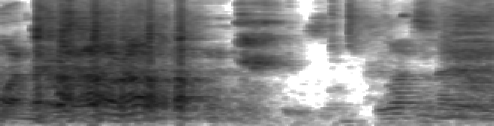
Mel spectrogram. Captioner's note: laughs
